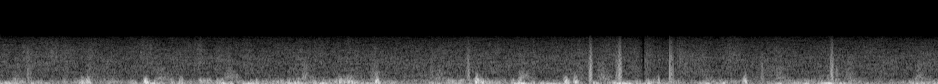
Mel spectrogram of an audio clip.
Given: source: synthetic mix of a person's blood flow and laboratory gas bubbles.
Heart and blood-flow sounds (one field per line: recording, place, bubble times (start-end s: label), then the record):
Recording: Doppler ultrasound of blood flow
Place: subclavian vein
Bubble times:
no bubbles
From the record:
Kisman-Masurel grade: 000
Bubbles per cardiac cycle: 0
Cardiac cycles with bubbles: 0%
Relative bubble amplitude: no bubbles discernible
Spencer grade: 0 (complete lack of bubble signals)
